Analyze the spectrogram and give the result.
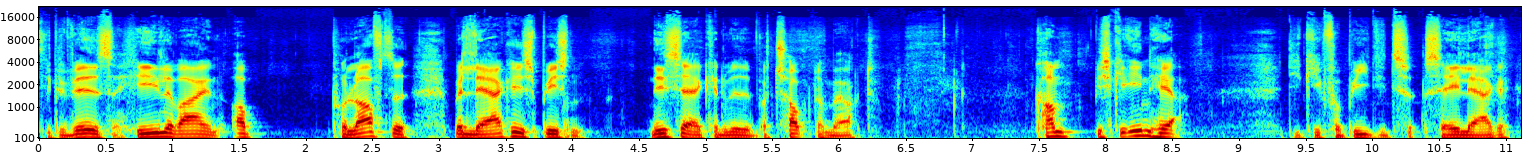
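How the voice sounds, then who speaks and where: A man reading a children's story aloud in a calm, even narration. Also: low voice, no echo. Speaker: audiobook narrator. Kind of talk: scripted narration.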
